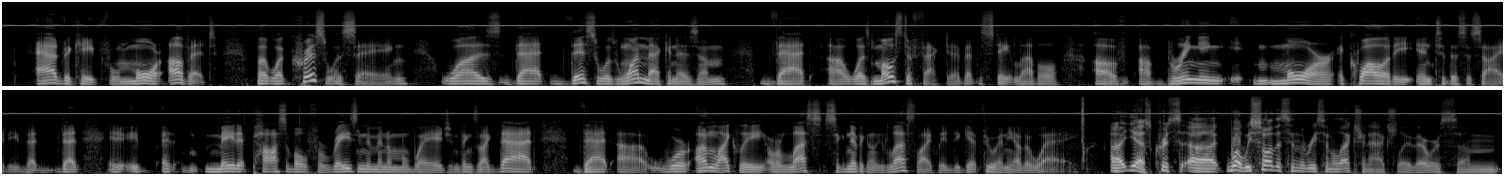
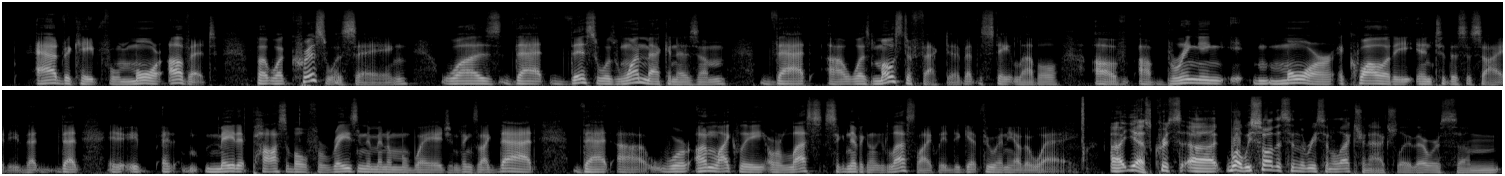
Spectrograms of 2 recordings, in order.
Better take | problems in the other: second | high-pitched whine; loud; throughout; 7 kHz, 7 dB below the speech

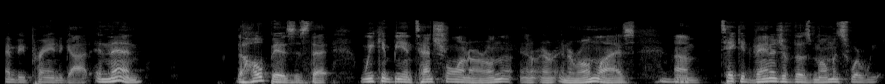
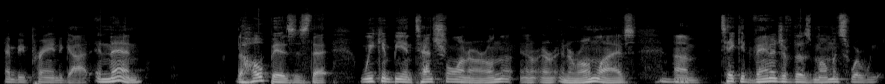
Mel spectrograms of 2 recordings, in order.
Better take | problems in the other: second | garbled, watery; badly; nothing above 8 kHz; slightly in the second

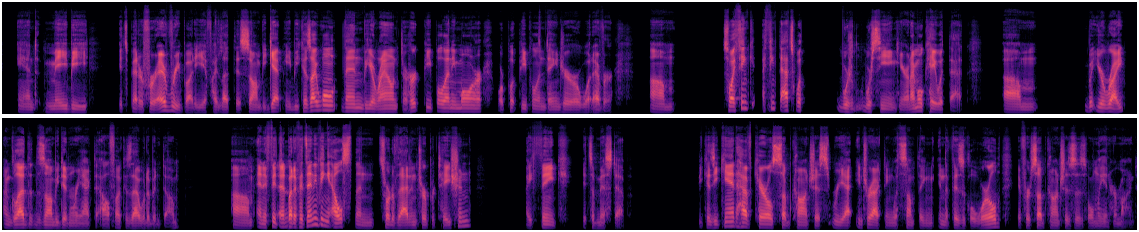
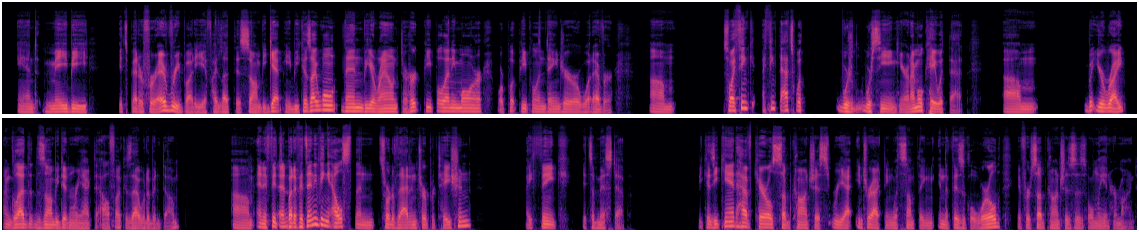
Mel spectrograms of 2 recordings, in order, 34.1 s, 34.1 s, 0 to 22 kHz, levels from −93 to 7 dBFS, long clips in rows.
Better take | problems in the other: second | thin; very; fading below 950 Hz

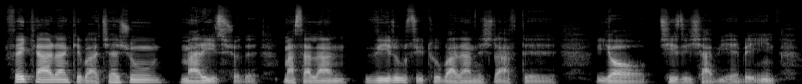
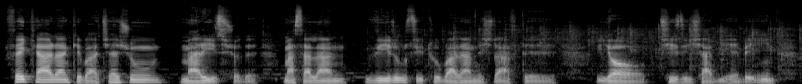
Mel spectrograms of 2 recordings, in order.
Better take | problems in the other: first | background music; faint; throughout; 25 dB below the speech

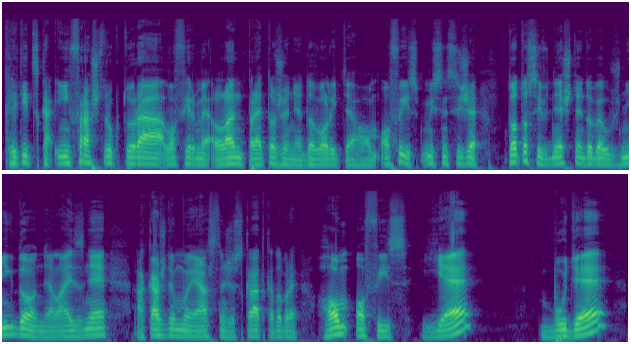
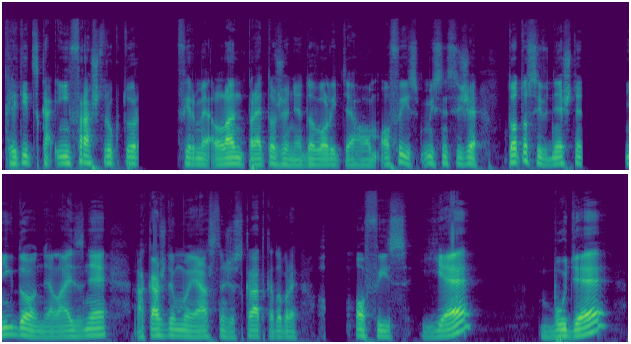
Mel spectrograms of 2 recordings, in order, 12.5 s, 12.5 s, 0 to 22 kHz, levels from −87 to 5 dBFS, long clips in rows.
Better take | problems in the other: first | audio cutting out; at 1.5 s, at 6 s and at 9.5 s

